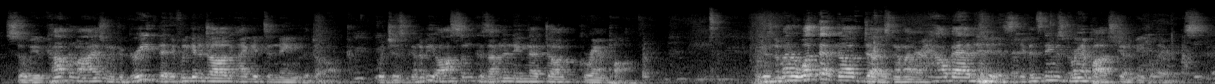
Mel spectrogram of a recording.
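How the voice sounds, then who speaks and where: A man in his forties performing a stand-up set, deadpan stories broken by shouted bits. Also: medium pitch, fast talker. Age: 40s. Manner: deadpan storytelling with shouted bursts for voices. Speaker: stand-up comedian. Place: comedy club stage. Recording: echoey club from far off, noisy. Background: audience laughter.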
